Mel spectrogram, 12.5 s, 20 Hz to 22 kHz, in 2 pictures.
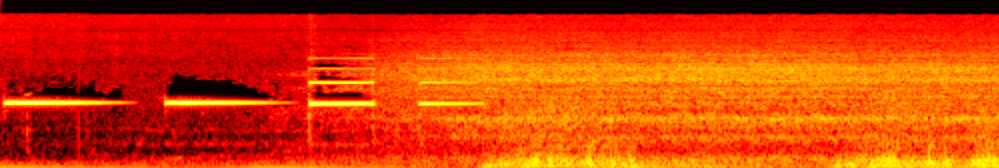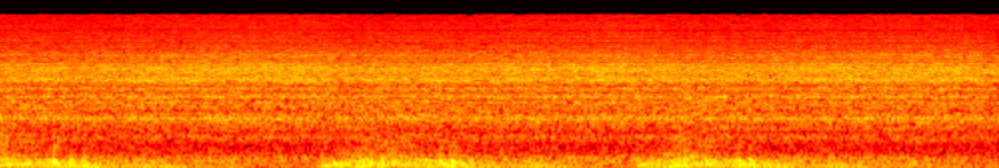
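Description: A dashboard warning chime beeps about once a second for the first three seconds. The idling 4.0-litre TFSI twin-turbo V8 of a 2016 Audi S6 is then revved four times in neutral, each rev rising and falling back, heard from inside the cabin.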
